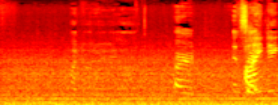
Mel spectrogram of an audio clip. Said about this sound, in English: Oh, my God, a car. No way. No way.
